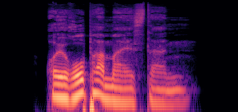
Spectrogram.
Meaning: dative plural of Europameister
- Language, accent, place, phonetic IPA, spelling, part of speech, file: German, Germany, Berlin, [ɔɪ̯ˈʁoːpaˌmaɪ̯stɐn], Europameistern, noun, De-Europameistern.ogg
